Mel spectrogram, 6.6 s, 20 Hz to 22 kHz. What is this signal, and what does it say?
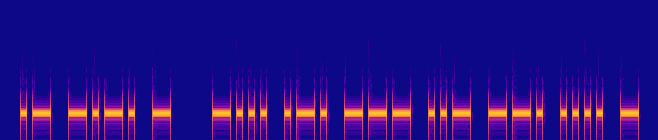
Morse code, heard as a keyed tone, about 20 wpm, 700 Hz. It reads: ACT BROUGHT
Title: Sentences from Top 1500 Words 20wpm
